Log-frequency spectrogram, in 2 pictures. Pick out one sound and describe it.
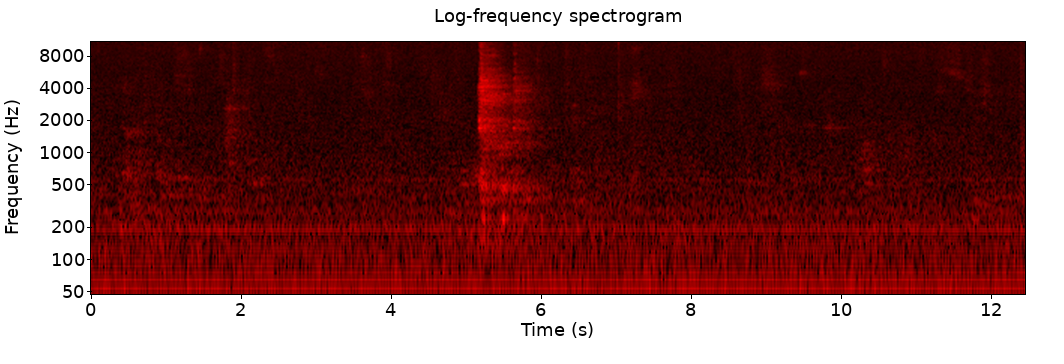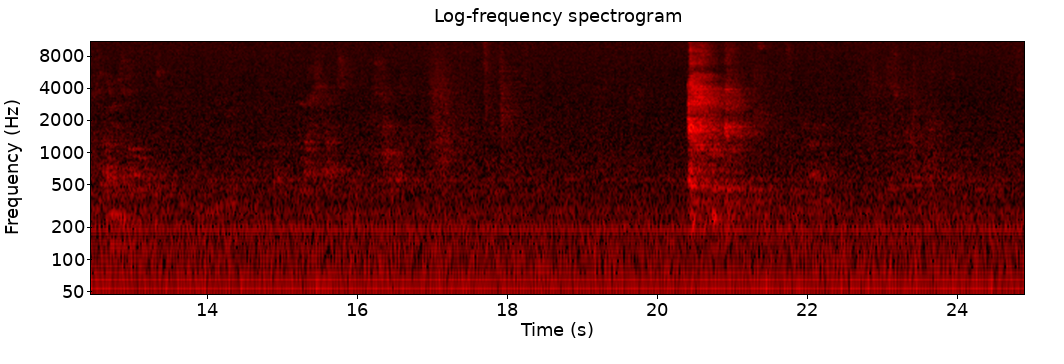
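An elderly man speaks calmly over an online call, heard faintly through a loudspeaker in a room.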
